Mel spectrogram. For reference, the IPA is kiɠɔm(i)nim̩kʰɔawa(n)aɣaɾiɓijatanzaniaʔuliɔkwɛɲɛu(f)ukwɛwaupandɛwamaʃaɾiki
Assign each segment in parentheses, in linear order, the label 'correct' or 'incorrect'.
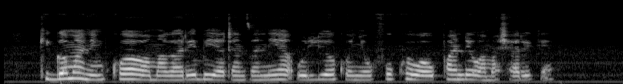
incorrect, incorrect, correct

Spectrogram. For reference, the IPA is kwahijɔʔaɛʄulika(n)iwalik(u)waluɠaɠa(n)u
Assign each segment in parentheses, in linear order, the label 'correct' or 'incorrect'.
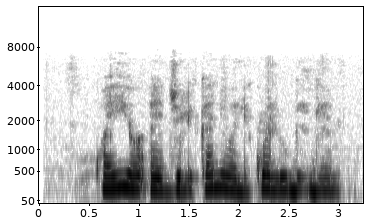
correct, correct, correct

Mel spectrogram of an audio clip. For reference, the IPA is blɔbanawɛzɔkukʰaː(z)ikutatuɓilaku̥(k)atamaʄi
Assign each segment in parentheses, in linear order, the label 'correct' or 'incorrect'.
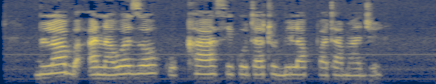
incorrect, incorrect

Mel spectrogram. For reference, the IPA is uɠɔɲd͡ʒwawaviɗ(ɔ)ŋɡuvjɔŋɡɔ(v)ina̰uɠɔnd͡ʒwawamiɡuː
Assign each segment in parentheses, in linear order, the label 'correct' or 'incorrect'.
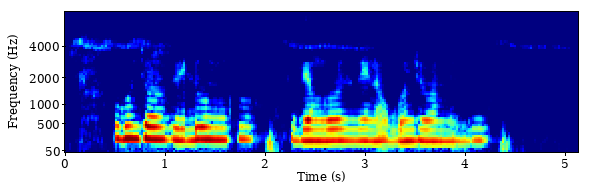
incorrect, incorrect

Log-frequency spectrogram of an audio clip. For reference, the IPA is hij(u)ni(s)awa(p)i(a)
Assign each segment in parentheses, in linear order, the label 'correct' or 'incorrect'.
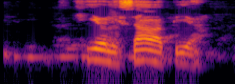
incorrect, correct, correct, correct

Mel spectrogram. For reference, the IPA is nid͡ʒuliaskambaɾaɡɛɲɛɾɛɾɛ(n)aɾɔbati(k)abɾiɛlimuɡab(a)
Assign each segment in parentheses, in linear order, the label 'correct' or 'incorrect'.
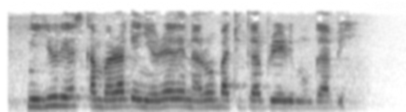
correct, incorrect, incorrect

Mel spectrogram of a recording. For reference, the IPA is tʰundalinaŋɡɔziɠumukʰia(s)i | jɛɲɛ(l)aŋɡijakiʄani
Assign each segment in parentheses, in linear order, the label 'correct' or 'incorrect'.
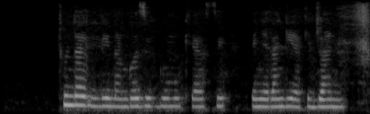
correct, incorrect

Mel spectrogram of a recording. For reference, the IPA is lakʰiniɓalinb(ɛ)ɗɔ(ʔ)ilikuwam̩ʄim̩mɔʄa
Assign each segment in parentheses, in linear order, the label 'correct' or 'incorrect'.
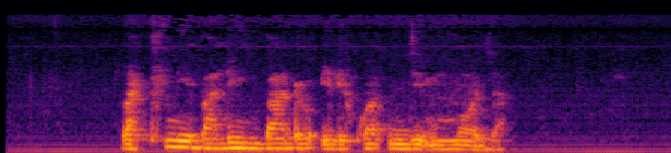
incorrect, correct

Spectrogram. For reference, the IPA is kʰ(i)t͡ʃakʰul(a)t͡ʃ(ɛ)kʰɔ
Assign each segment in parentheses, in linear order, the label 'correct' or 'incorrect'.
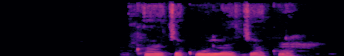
incorrect, correct, incorrect

